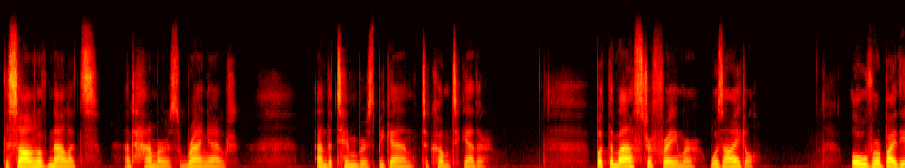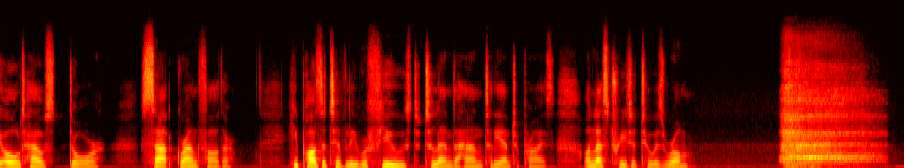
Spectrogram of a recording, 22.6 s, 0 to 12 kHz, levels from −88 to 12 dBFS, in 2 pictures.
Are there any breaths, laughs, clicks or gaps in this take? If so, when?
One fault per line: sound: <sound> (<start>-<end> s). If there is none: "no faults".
sound: sigh (21.0-22.4 s)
